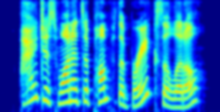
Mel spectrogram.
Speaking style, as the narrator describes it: I exclaimed, perhaps too aggressively

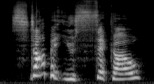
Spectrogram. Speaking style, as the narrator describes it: Sokka's shout

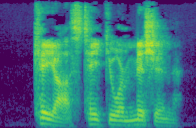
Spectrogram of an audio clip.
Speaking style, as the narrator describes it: Vader growled

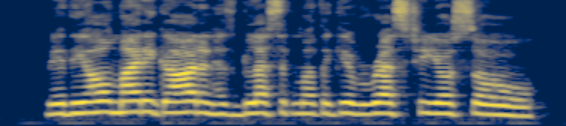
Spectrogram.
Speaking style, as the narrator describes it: cried the wife

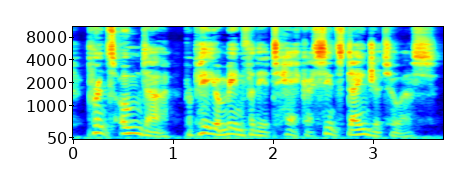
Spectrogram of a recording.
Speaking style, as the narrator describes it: Theleb Ka'ana shouted in hysteria

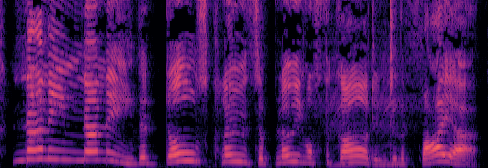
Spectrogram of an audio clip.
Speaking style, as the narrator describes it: cried the little girl

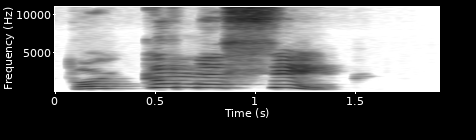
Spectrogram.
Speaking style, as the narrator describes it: bellowed Mr

